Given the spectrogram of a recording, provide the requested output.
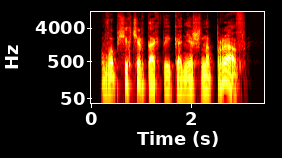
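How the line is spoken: Muttered. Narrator (Russian): пробормотал я

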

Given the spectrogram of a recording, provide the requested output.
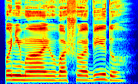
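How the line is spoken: Sighing. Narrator (Russian): Колотков вздохнул

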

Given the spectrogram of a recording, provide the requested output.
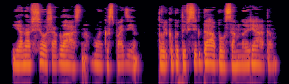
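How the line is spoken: Very quiet breathy whisper. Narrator (Russian): выдохнула мне в губы совсем тихо

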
